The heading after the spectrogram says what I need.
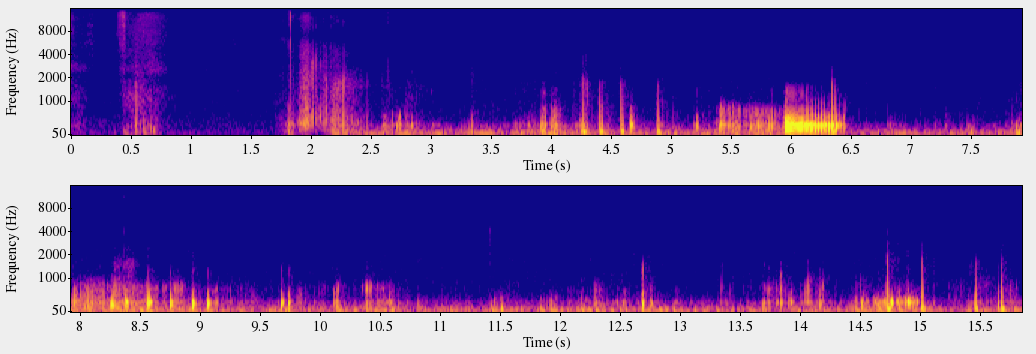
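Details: Stomach growling during digestion after a meal of steak, rice, tomatoes and carrots: irregular gurgling and rumbling from the abdomen, ordinary active bowel sounds (borborygmi).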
